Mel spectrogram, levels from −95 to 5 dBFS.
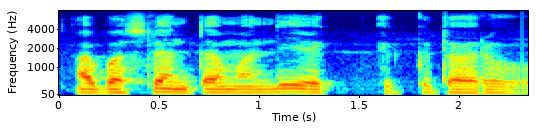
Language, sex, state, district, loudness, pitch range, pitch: Telugu, male, Andhra Pradesh, Sri Satya Sai, -18 LUFS, 110-115 Hz, 110 Hz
